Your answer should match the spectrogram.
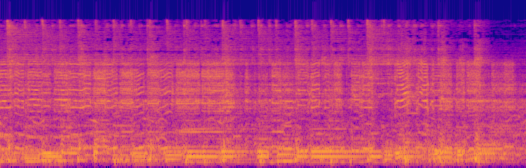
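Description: Live rock band playing an instrumental stretch: electric guitars over bass and a steady drum beat.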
